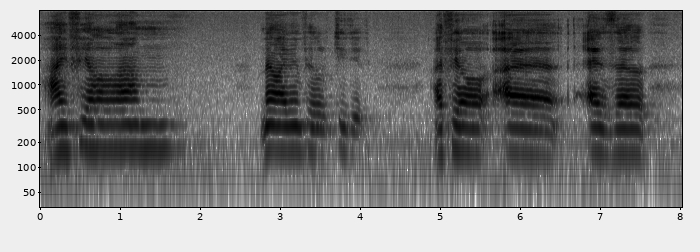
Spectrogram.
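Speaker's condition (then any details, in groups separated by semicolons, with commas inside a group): Progressive supranuclear palsy; early stage, lost piano ability, in speech therapy; trouble talking, therapy for breathing and simple phrases, tires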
